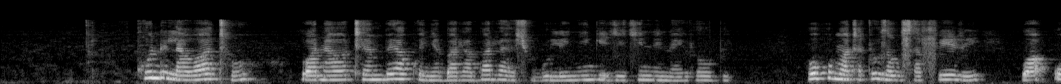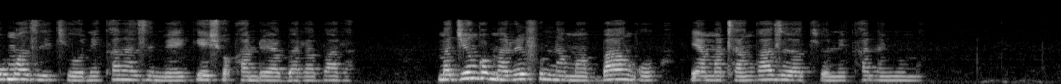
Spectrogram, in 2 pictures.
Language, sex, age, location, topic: Swahili, female, 36-49, Nairobi, government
